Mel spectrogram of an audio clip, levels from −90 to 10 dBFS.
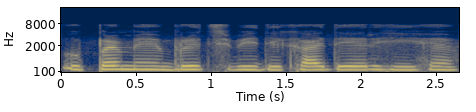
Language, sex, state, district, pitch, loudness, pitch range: Hindi, female, Arunachal Pradesh, Longding, 210 Hz, -13 LUFS, 200-215 Hz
